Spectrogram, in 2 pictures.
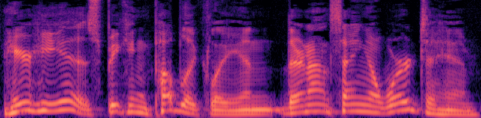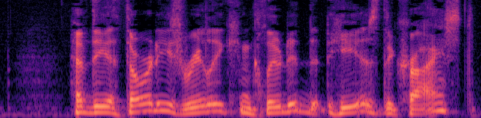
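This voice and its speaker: Man as skeptical male townsperson in Bible storytelling, higher-pitched, questioning, dry sound. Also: lively intonation, normal speed, vocal fry, a bit bright, breathy edge, dry recording, heavily acted. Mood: puzzled, skeptical. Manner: raised, questioning. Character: puzzled, questioning townspeople in a crowd.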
